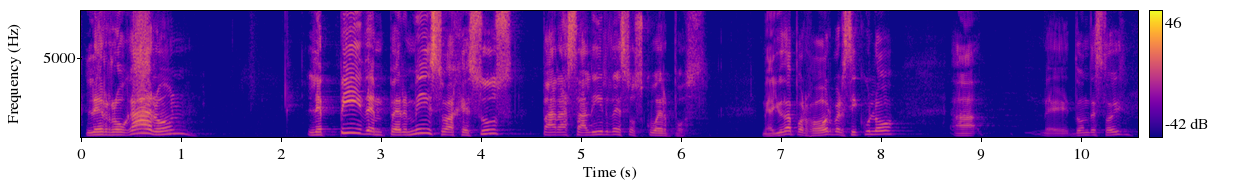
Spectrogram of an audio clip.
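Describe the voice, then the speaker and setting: High-voiced preacher, emphatic. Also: male voice, lively intonation, takes it slowly. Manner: emphatic preaching, calls listeners beloved brothers, frequent rhetorical questions. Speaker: pastor. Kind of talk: sermon.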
